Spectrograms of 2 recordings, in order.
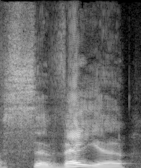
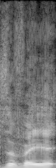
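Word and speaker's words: Zevaya: Deontray Flanagan picked up his daughter by the name of Sevaya, which is spelled with a Z, Z E V A Y A, Flanagan, picked her up from daycare.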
